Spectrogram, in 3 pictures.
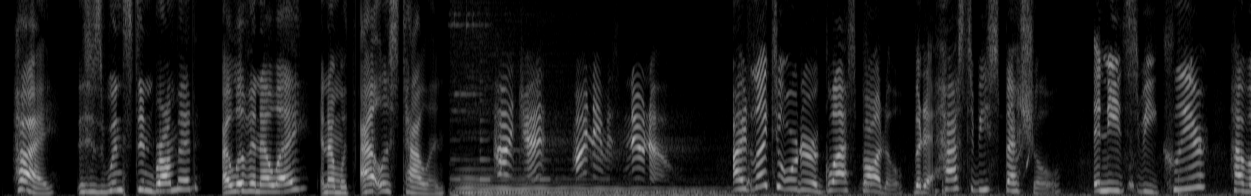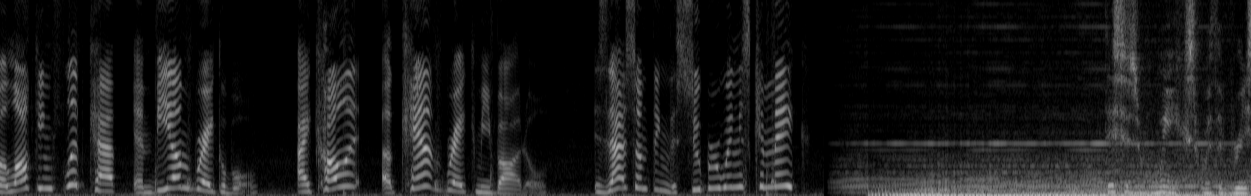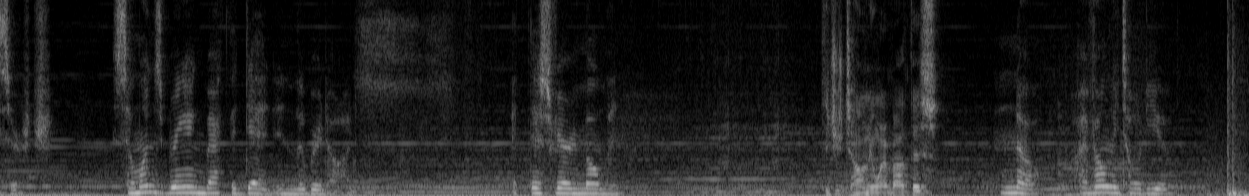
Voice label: animation women

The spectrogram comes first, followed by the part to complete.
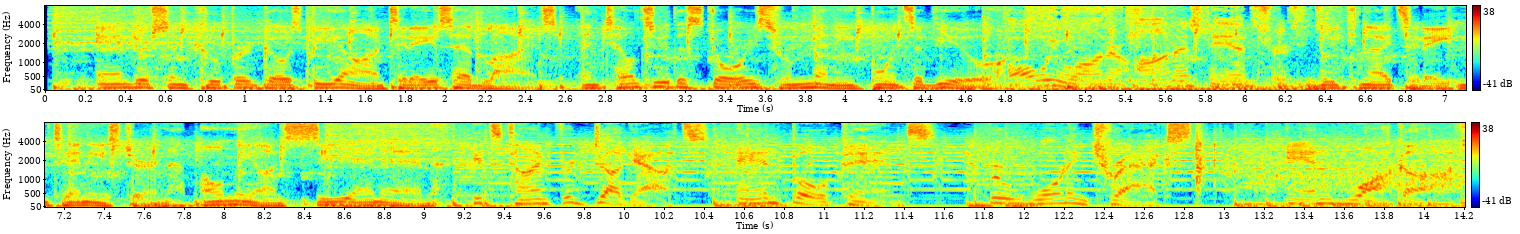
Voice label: promo, men

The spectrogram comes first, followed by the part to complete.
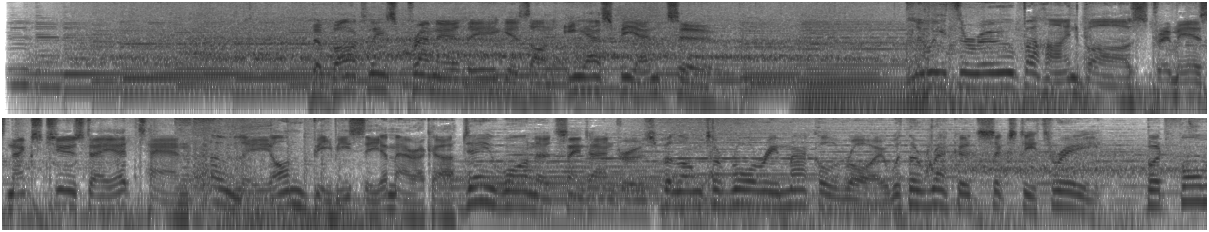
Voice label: promo, men

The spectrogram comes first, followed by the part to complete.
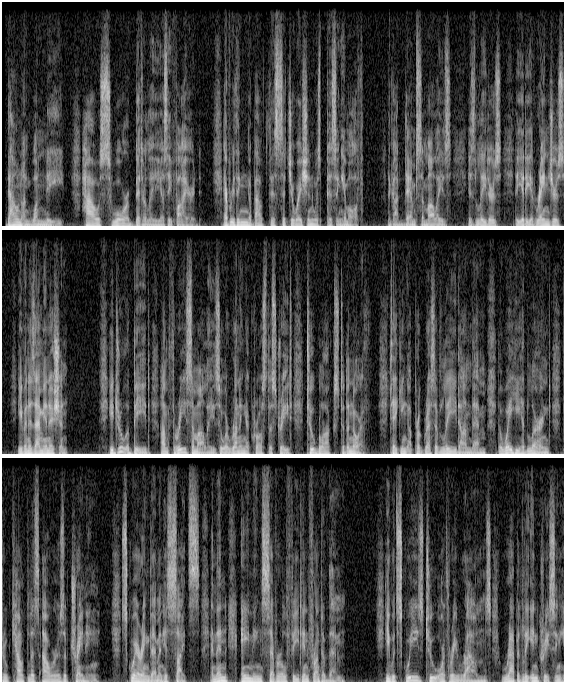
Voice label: audio book

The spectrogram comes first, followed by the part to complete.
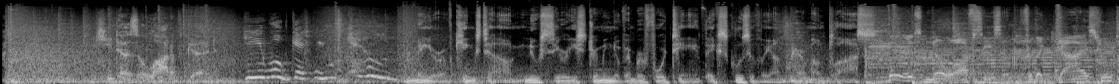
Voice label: promo men

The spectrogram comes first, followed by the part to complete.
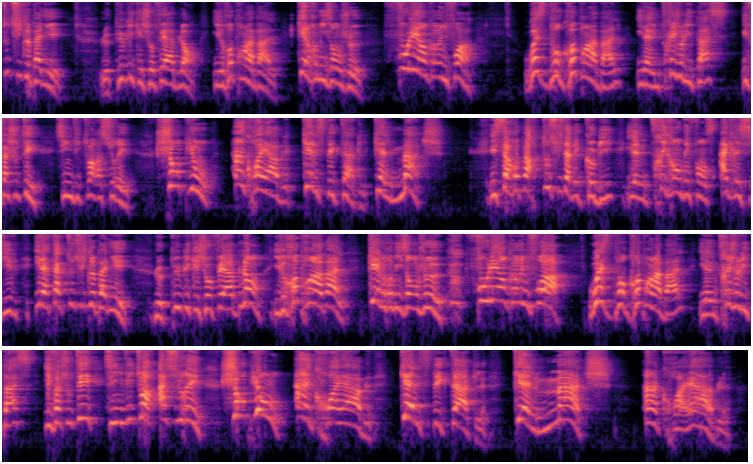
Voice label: languages french

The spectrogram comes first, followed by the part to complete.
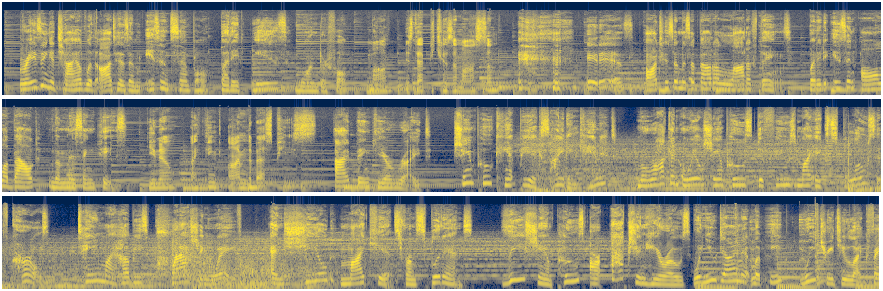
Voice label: commercial women

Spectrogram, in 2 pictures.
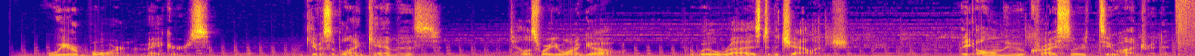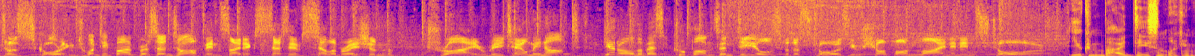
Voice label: commercial, men

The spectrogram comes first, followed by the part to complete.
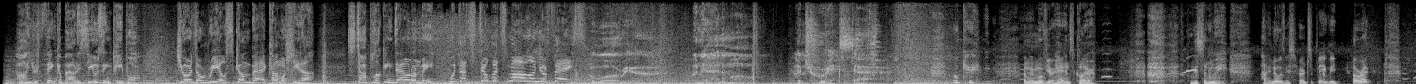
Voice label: animation men interactive

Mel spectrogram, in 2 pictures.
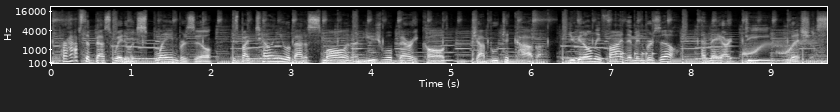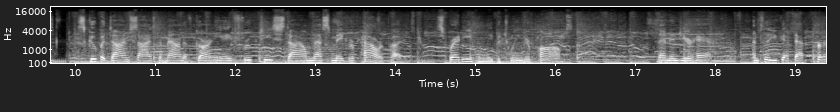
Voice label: narration men

